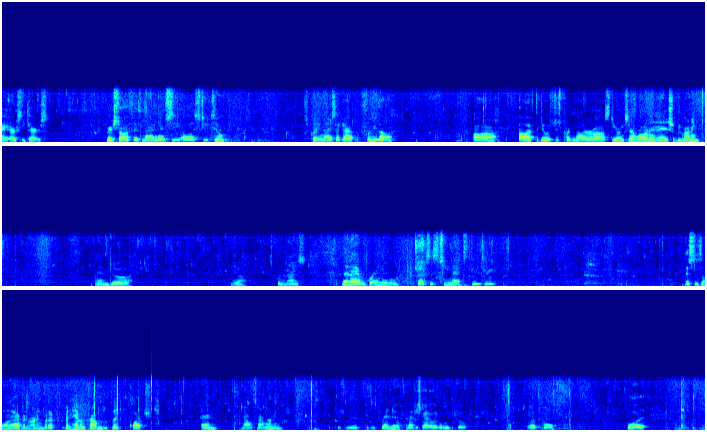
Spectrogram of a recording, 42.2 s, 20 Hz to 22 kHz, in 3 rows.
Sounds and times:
Speech: 0.0 - 1.0, 2.1 - 4.6, 6.1 - 7.9, 9.4 - 14.1, 15.9 - 16.7, 18.6 - 20.2, 20.8 - 24.0, 27.7 - 31.1, 32.1 - 33.8, 34.8 - 37.5, 38.6 - 39.2, 40.6 - 41.1.

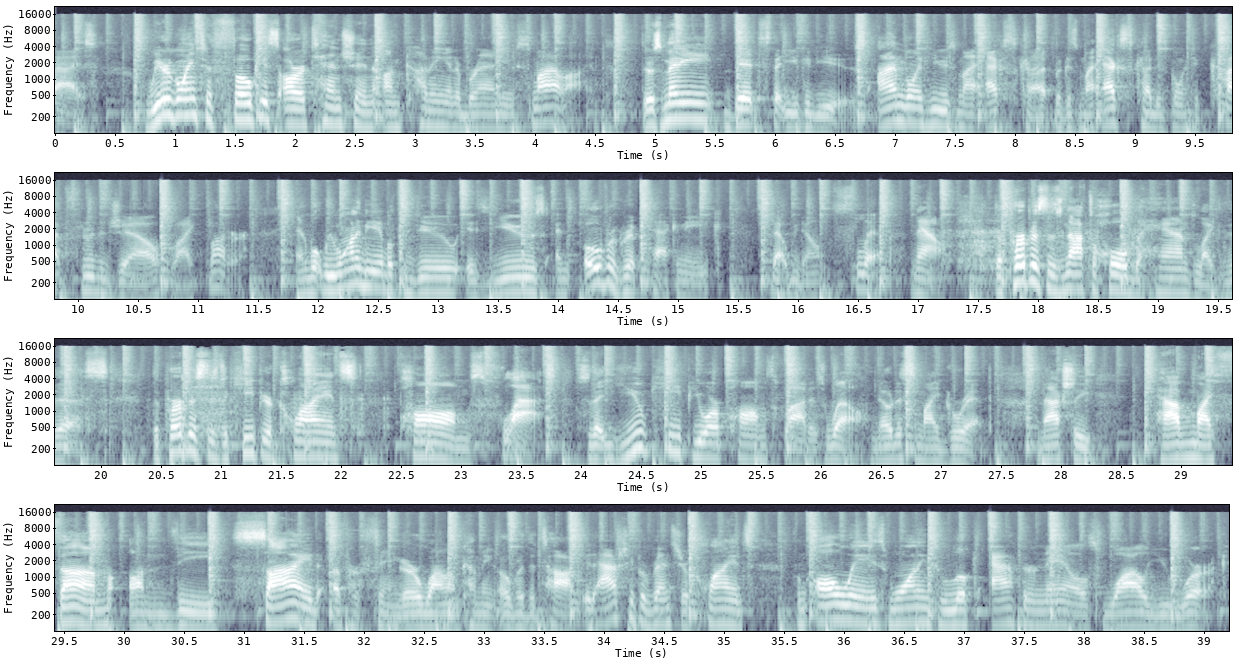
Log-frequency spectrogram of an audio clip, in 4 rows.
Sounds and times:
Music: 0.0 - 39.2
Speech: 0.0 - 39.2.

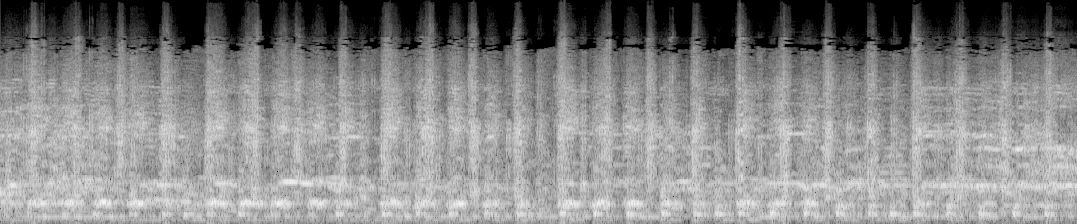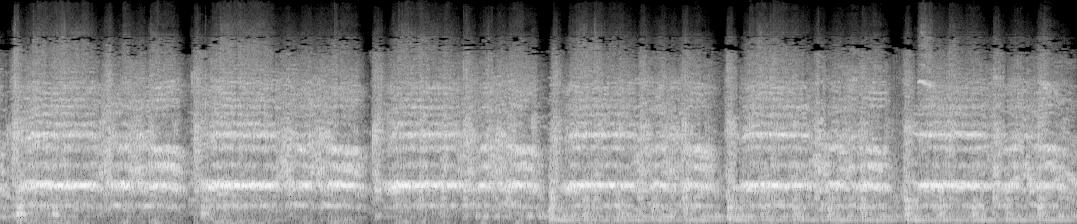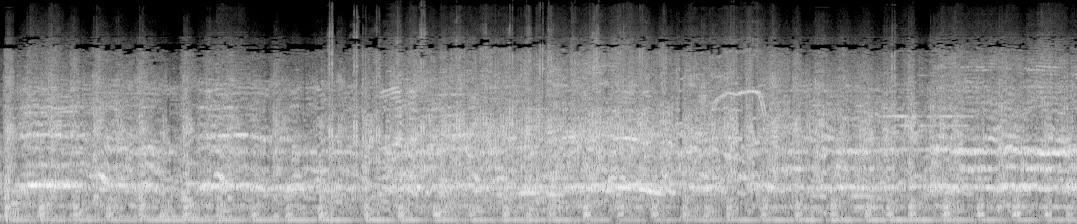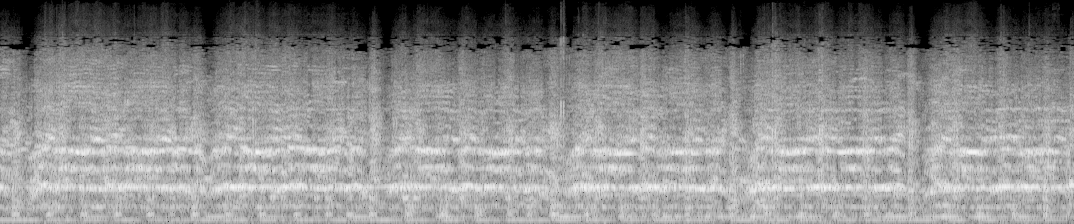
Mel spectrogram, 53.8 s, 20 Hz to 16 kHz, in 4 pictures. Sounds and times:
Music: 0.0 - 53.8.

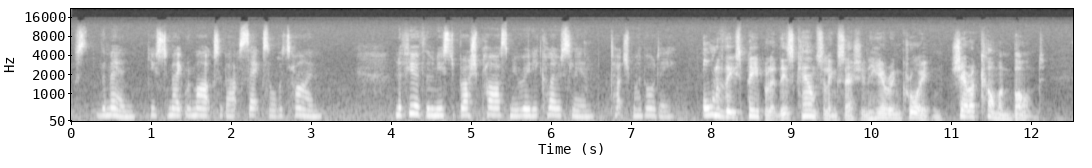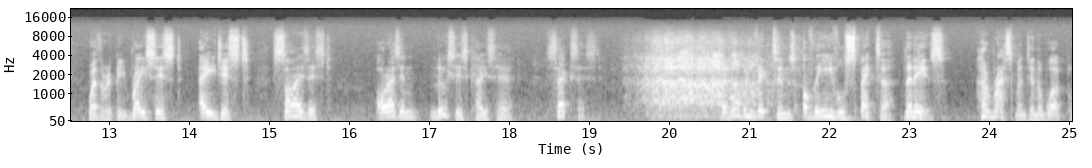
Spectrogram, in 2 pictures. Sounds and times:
Speech: 0.0 - 3.2, 4.1 - 12.2, 12.8 - 15.8, 16.4 - 19.2, 20.6 - 25.0.

